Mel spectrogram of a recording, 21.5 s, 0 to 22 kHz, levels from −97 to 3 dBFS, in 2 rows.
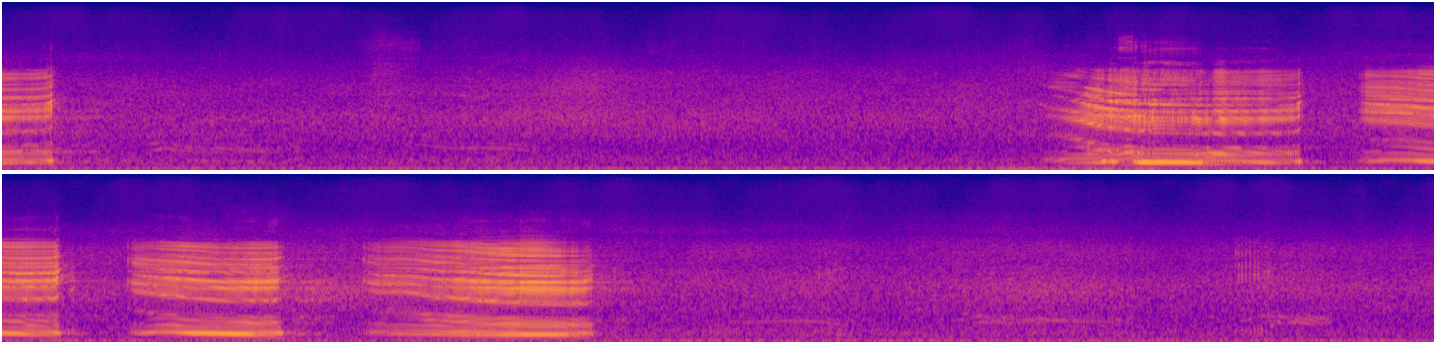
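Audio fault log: Nothing to log here, since there's no technical fault to be heard anywhere in this audio.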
